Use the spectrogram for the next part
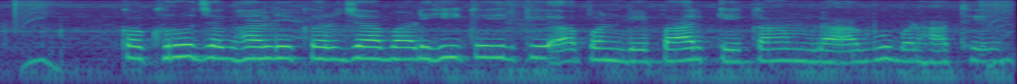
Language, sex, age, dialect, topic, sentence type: Chhattisgarhi, female, 18-24, Northern/Bhandar, banking, statement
